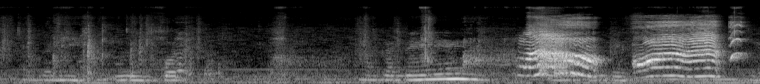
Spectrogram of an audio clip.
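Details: Quiet adult voices, then loud, high-pitched newborn cries in two bursts just after a normal birth of a second baby; a normal cry.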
